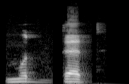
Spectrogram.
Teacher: ضاد حروف مستعلیہ میں سے ہے، پر پڑا جائے گا۔ مدت تشدید والے حرف کو تھوڑا سختی کے ساتھ پڑھتے ہیں تاکہ تشدید ظاہر ہو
